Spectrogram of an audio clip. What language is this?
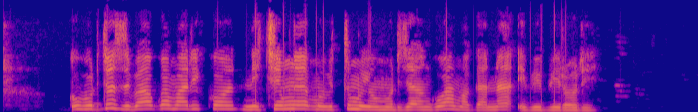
Kinyarwanda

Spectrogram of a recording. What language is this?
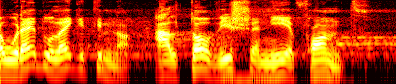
Serbian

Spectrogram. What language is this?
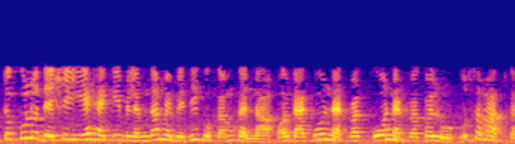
Hindi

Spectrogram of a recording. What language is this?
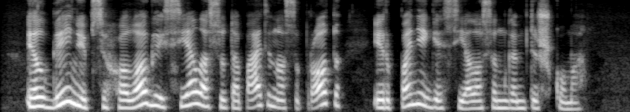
Lithuanian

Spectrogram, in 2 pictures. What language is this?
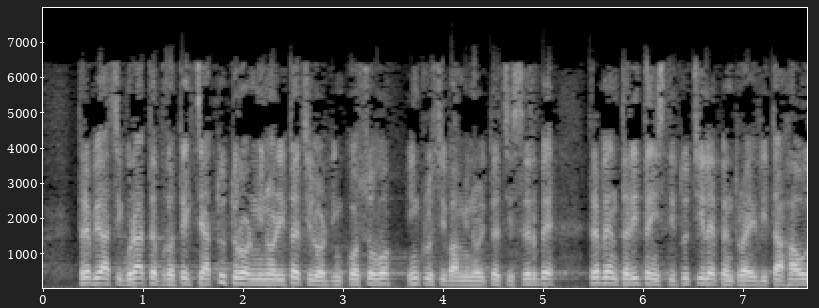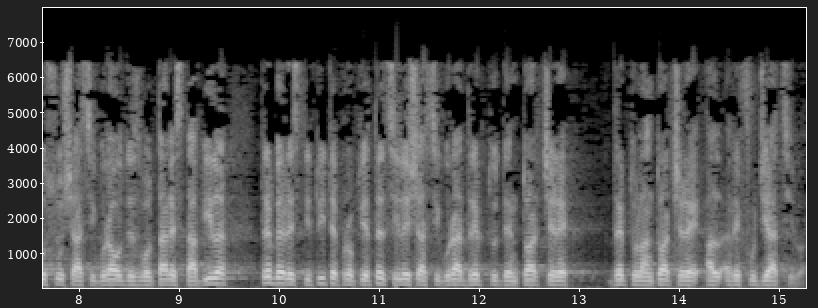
Romanian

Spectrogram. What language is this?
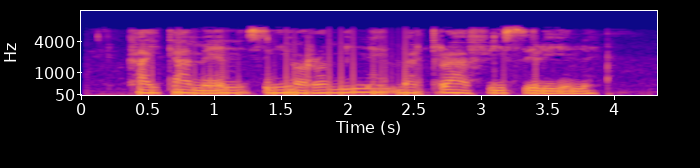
Esperanto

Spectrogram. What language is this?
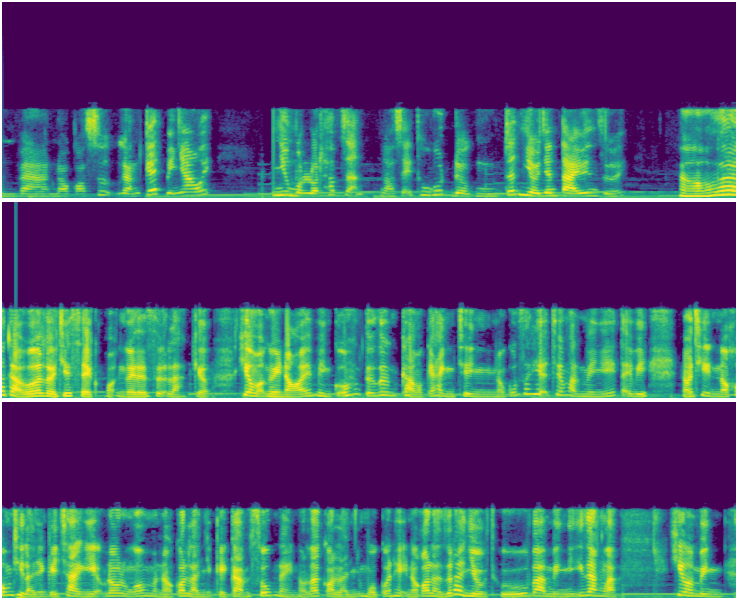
Vietnamese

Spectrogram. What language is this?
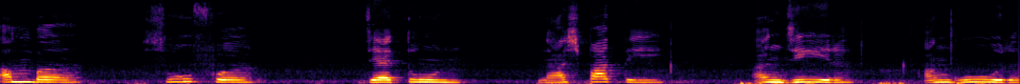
Sindhi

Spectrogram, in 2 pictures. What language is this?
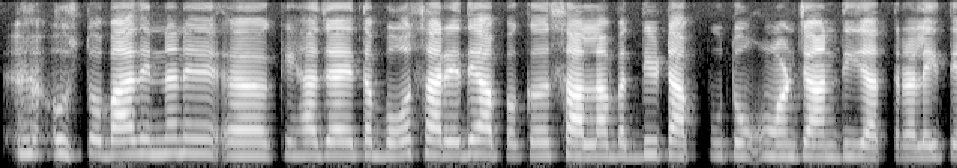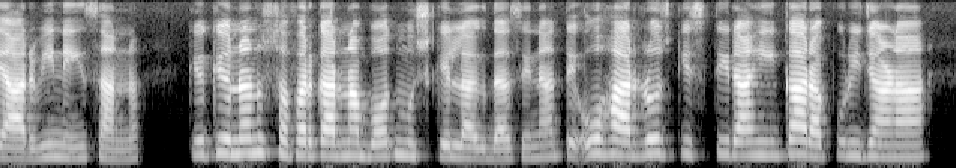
Punjabi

